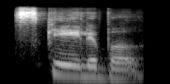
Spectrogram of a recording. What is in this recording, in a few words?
"scalable", Indian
